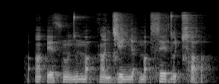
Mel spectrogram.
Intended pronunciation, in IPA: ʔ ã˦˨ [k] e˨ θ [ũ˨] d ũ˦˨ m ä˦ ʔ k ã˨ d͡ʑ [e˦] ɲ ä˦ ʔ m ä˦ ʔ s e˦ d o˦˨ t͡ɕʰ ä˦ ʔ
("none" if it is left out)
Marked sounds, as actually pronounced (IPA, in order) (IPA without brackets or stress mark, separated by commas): ʔ, ũ˨, e˦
